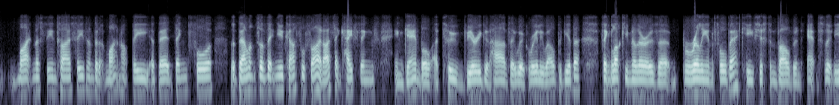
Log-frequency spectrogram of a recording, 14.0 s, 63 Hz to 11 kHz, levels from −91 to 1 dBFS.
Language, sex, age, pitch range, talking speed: English, male, 30-49, 110-125 Hz, 205 wpm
